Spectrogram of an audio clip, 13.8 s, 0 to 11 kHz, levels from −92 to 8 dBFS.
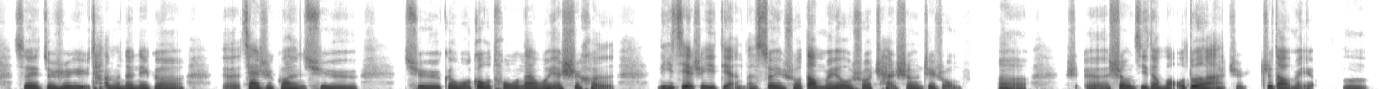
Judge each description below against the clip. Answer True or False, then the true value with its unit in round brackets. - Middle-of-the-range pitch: False (195 Hz)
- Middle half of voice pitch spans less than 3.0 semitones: True (2.4 semitones)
